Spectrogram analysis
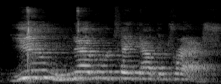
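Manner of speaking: high, loud, slow angry outburst; hammed-up furious wife yelling at husband; mock angry wife snapping at husband over trash. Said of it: "Now, she's angry".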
